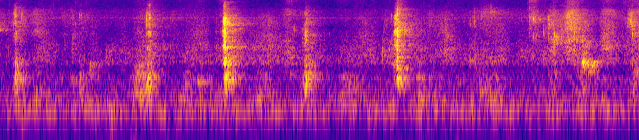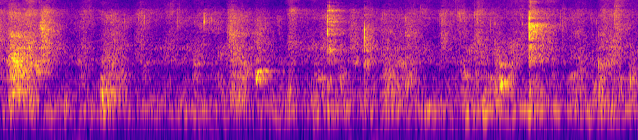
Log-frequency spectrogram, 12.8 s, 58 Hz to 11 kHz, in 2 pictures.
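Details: Newborn Labrador Retriever litter of seven, born May 24, 2021, beside mother Belle on a live puppy cam: scattered soft squeaks and short whimpering cries amid rustling, shuffling and clicking sounds in a small room.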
